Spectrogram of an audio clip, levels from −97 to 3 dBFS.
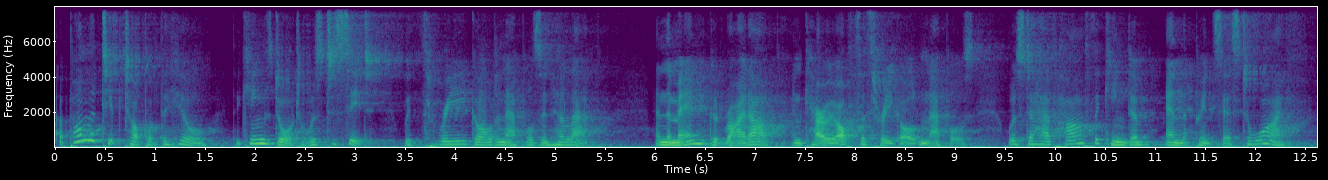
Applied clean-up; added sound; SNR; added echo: neural separator model SepFormer DNS4.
